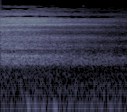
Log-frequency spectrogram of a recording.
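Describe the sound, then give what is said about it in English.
Deep breath drawn during a guided mindfulness exercise: one steady, airy rush of breath that holds for over a second and tapers off gently at the end, heard alone without talk. “Go ahead and take a nice deep breath in. Deep breath out.”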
